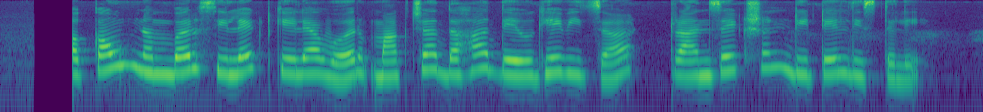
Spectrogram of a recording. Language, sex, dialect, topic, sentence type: Marathi, female, Southern Konkan, banking, statement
